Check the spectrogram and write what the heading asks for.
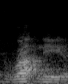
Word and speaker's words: Rotney: And it Rotney apparently just happens to rhyme with Rodney.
